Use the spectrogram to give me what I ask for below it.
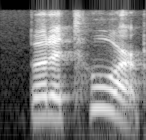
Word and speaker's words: Baudetort: Baudetort, probably, because it's French. You don't pronounce that T.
